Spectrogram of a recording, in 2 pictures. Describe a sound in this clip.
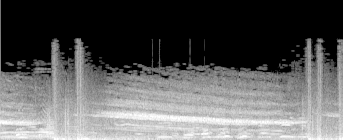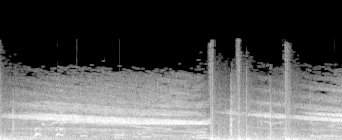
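Fireworks crackle and sizzle overhead.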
